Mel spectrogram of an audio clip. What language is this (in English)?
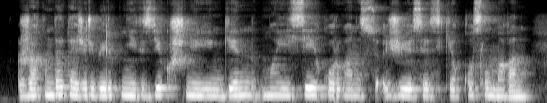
Kazakh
